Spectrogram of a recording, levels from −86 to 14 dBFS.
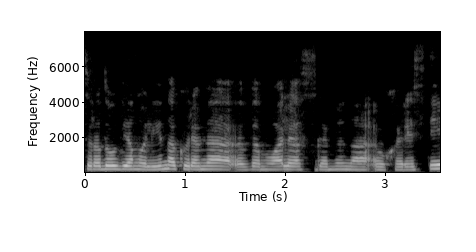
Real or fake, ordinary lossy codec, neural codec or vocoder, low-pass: fake; MP3, 64 kbps; codec, 16 kHz, 16 kbps, FreqCodec, larger model; 7.2 kHz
